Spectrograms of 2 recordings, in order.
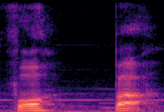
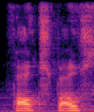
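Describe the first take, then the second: First: The final x and s sounds are silent. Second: The x and s sounds are pronounced aloud. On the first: The speaker calls it right. "यहाँ पर याद रखिएगा फॉ पा" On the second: The speaker calls it wrong. "फॉक्स पाउस नहीं है"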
